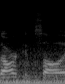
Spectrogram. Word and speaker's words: Arkansas: Yeah, it's spelled Arkansas, but it's pronounced Arkansas.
